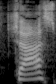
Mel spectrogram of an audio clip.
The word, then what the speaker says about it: Jos: His name is Josh, but I think they might pronounce it Josh, which he didn't correct me, but I was calling him Josh.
